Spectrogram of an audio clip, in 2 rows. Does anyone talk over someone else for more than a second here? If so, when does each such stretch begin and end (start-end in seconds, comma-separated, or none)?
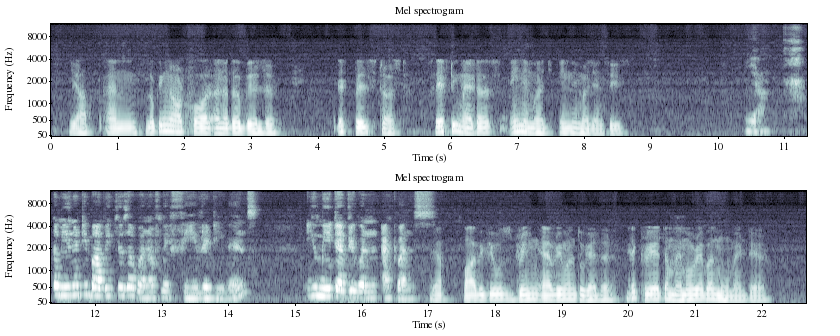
none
